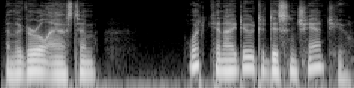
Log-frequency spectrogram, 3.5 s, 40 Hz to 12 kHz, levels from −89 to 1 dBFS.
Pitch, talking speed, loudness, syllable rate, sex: 115 Hz, 205 wpm, -18 LUFS, 5.9 syllables/s, male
